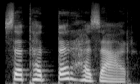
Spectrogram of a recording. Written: सतहत्तर

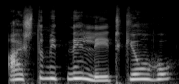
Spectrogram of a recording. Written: लेट

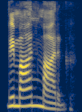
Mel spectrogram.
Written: विमान-मार्ग

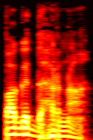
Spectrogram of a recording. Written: पग

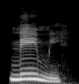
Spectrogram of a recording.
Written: नेमि

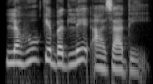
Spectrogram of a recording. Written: लहू

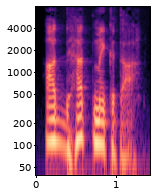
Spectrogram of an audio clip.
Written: आध्यात्मिकता

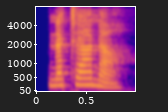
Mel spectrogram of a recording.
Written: नचाना

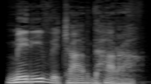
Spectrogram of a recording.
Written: विचारधारा

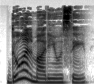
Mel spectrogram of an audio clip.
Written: अलमारी

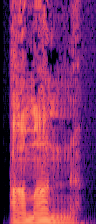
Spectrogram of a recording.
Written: आमान्न

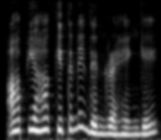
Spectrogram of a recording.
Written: रहना

